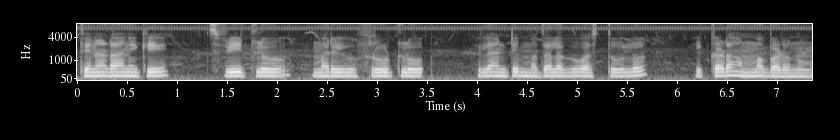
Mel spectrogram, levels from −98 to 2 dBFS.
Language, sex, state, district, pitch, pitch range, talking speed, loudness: Telugu, male, Andhra Pradesh, Sri Satya Sai, 155 Hz, 150-160 Hz, 75 wpm, -14 LUFS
